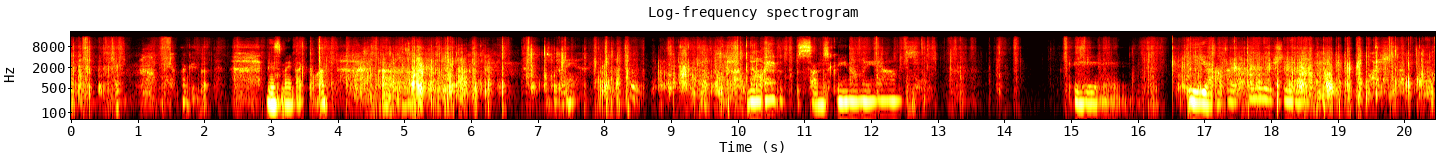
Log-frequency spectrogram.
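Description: Rubber gloves rustle and snap as they are handled.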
